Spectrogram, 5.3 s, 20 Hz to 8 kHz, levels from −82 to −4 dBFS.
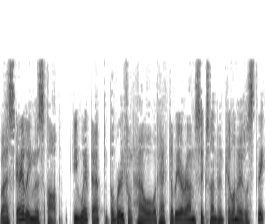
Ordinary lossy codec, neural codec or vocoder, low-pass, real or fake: MP3, 24 kbps; codec, 16 kHz, 0.5 kbps, FreqCodec, larger model; 7.2 kHz; fake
